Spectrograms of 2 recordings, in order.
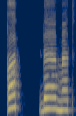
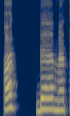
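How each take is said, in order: Both takes have the same delivery.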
